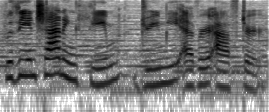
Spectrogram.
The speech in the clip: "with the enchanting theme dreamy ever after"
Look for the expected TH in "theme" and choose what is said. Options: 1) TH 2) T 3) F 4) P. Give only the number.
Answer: 1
